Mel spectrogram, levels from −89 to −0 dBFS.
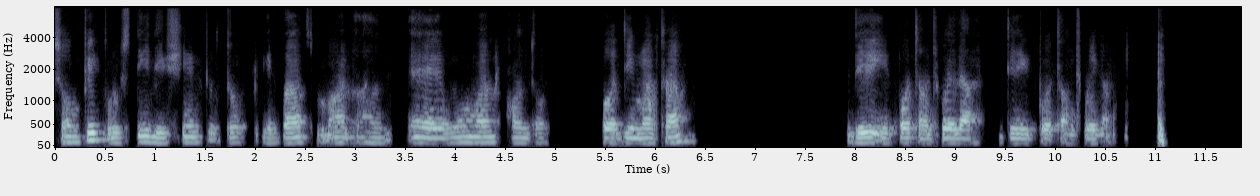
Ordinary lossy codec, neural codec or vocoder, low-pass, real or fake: none; codec, 16 kHz, 2 kbps, FreqCodec, smaller model; none; fake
